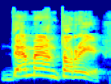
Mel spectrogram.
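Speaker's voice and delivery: high, loud cry of alarm; screaming місіс Фіг. A narrator's reading. Old woman breaking news to her lookout, screaming. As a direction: shout the word in outrage. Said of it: "закричала місіс Фіг".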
